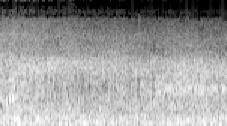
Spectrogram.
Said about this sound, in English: So when I walk across the street, there's a lot of noise.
